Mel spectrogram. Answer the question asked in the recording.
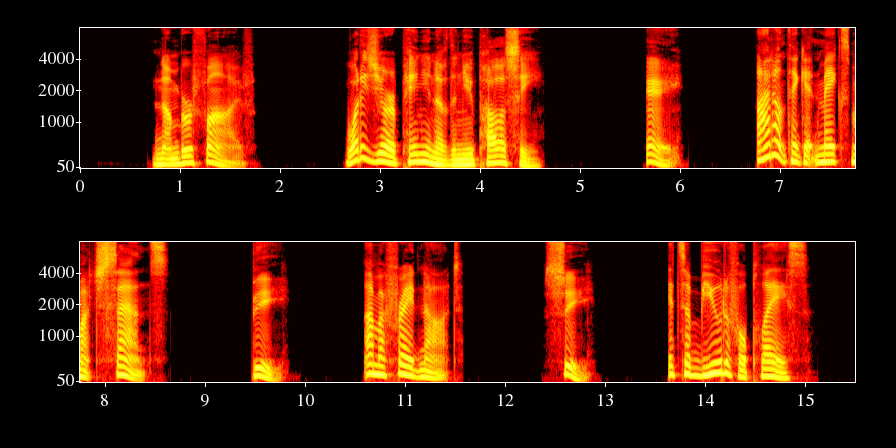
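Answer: A: I don't think it makes much sense.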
